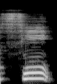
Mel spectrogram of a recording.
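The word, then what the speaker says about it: 析: Ini bacanya si si artinya apa?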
